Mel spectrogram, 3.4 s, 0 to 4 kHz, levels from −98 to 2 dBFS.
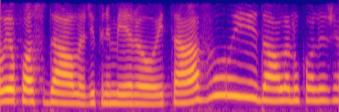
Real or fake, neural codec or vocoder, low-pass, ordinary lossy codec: fake; codec, 16 kHz, 2 kbps, X-Codec, WavLM features, trained on Multilingual LibriSpeech; 3.6 kHz; none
